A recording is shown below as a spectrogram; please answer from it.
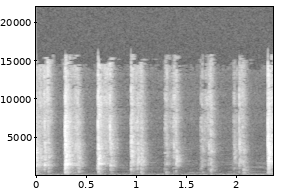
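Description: A deck of tarot cards being shuffled by hand: a quick run of soft card-on-card strokes, about three a second, growing fainter in the second half.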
